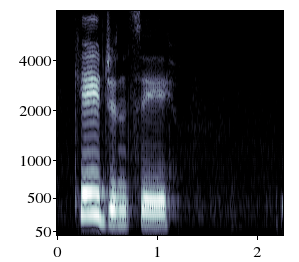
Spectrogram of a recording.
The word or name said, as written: Kagency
